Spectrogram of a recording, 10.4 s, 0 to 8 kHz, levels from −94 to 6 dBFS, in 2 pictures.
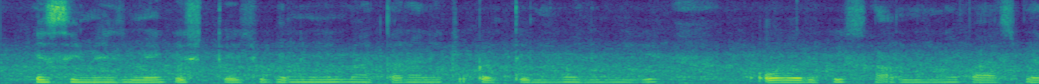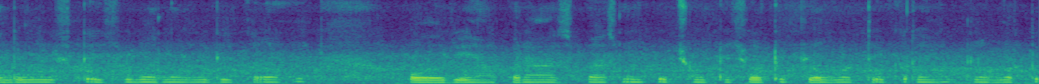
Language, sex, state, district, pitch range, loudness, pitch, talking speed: Hindi, female, Bihar, Purnia, 215-230 Hz, -22 LUFS, 225 Hz, 240 wpm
